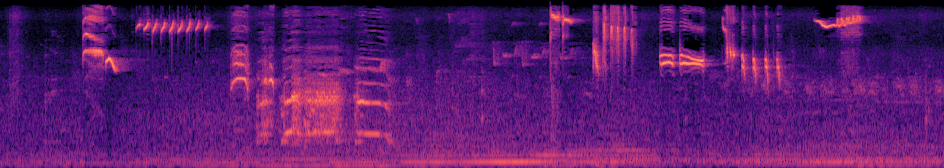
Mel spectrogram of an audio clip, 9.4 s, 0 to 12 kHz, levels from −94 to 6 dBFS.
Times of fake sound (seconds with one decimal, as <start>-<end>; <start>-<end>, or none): none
